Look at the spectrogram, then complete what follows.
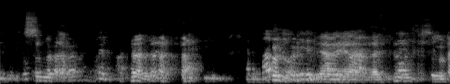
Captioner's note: trustees chuckling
